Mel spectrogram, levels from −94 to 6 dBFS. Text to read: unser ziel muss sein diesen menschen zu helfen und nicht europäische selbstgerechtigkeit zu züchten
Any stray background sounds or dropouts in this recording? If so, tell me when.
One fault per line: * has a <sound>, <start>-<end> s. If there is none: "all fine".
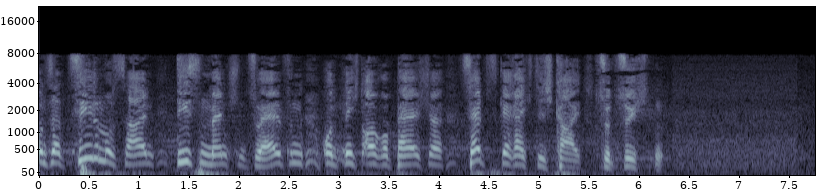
all fine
